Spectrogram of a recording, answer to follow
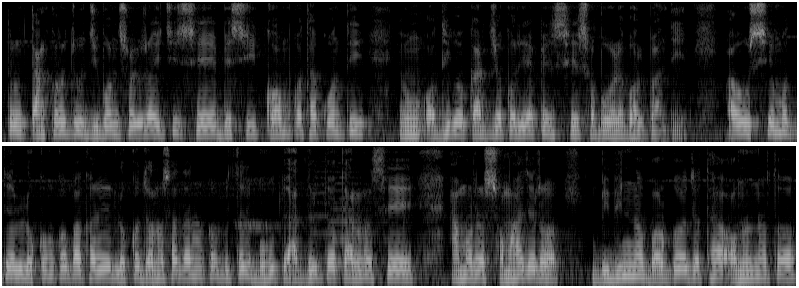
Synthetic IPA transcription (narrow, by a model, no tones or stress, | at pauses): k̪ɔ̃ũt̪aŋkɔɾɔd͡ʒod͡ʒibɔnɔsɔɽiɾɔɦit͡ʃʰisebesikɔmkɔt̪ʰakuɔnt̪i | ebɔŋɔ̰d̪ʱikɔkaɾd͡ʒɔkɔɾibapaĩsesɔbubeɭebʱɔlɔpa̰ːnt̪ḭ | a̰wsemod̪ʱjɔlokɔŋkɔpakʰɔɾelokɔd͡ʒɔnɔsad̪ʱaɾɔŋkɔbit͡ʃaɾebɔɦut̪a̰d̪ɾut̪ɔkaɾɔɽ̃ɔseamɔɾɔsɔmad͡ʒɔɾɔ | bibʱinːɔbɔɾɡɔd͡ʒɔt̪ʰaʔɔ̰nunɔt̪ɔ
